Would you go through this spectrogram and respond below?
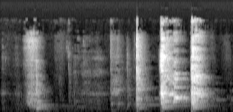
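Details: Woman brushing her hair in the morning, said to be real, not acted; throat clearing, then several harsh, deep coughs in a short fit: heavy smoker's morning cough.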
